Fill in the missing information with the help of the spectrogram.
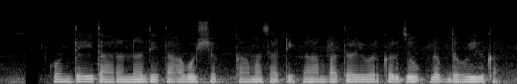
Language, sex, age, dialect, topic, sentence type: Marathi, male, 25-30, Northern Konkan, banking, question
